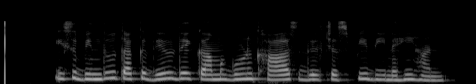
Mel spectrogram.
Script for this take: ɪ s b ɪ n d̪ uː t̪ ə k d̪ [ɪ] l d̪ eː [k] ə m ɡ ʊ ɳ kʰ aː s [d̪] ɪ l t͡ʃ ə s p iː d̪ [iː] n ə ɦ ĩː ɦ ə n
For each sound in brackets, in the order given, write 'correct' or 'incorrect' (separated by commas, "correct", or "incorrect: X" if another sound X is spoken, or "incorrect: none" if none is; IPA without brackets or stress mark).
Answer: correct, correct, correct, correct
